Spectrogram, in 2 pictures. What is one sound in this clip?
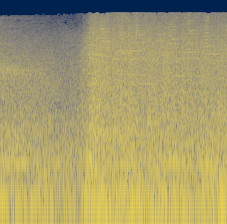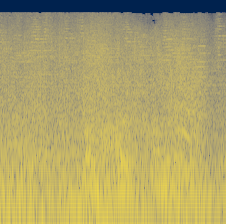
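A heavy blade slashes and clashes against creatures.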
